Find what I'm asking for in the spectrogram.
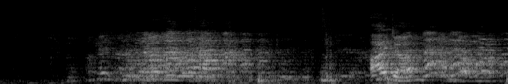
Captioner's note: crowd laughing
